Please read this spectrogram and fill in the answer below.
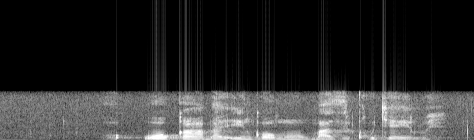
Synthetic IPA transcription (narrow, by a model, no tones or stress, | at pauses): wɔkʼaɓaiːŋkʼɔmɔmaziǃʰucʼɛːlwɛ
